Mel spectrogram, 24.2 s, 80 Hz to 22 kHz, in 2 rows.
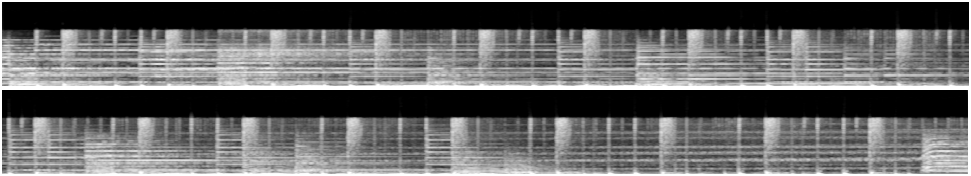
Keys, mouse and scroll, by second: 0.6 click, 0.7 click, 1.3 click, 5.6 click, 7.1 click, 8.9 click, 12.1 click, 12.3 click, 13.1 click, 13.4 click, 13.5 double click, 14.1 BackSpace, 14.3 double click, 14.4 BackSpace, 15.7 BackSpace, 16.1 l, 16.6 l, 16.9 Return, 17.8 Return, 22.0 click.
